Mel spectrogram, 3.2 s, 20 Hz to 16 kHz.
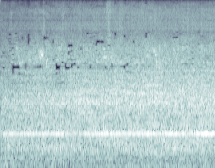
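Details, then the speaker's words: Tecnam P2006T light twin during the preflight walkaround, master switch on, right-wing stall vane lifted; a steady mid-pitched warning tone sounds over the outside noise; the stall warning horn works. "you hear the stall warning on the right wing of the plane?"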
